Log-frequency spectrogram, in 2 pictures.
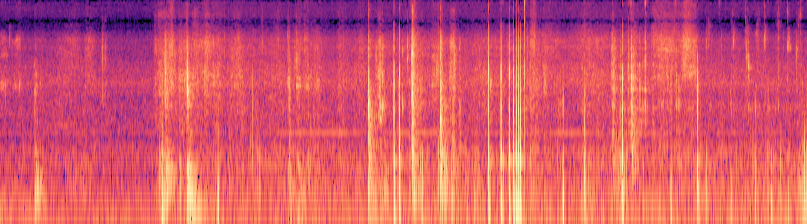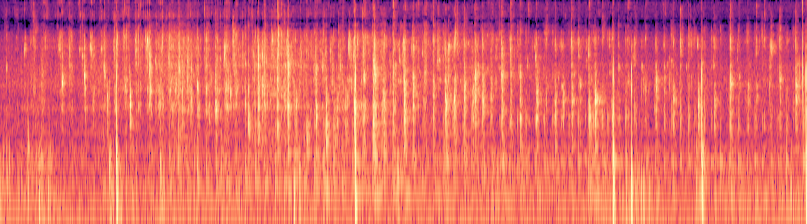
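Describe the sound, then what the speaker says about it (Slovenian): Water is poured into the upper reservoir of a small pumped-storage hydroelectric model, a faint, steady trickle and splash with scattered light clicks and taps, no voices. "Sedaj bom zlil vodo v zgornji rezervoar črpalne hidroelektrarne."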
